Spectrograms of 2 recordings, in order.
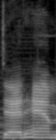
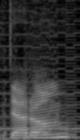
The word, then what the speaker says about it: Dedham: Framingham, and then you would think it's Deadham, it's Dedham.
